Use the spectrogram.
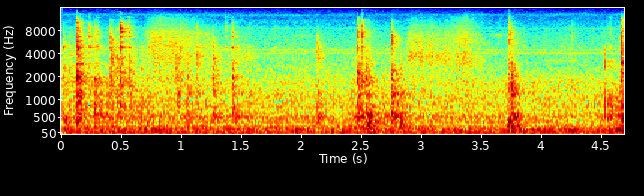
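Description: A wrench tightens the pipe fitting on a Carrier inverter air conditioner unit, producing close, intermittent metallic ticks and clicks in short irregular bursts, with no voices.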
